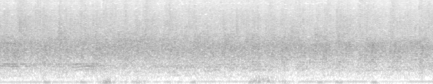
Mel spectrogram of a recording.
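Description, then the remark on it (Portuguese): An audience claps together to applaud the Lord in sustained, dense applause that stays steady and fairly loud throughout, with no voices standing out above the clapping. “Glória a Deus, louvado seja o nome do Senhor, louvado, você pode aplaudir o Senhor, agradecer.”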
